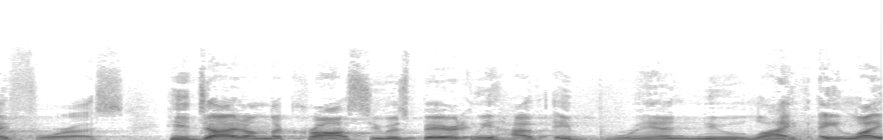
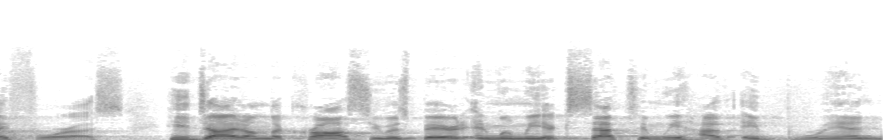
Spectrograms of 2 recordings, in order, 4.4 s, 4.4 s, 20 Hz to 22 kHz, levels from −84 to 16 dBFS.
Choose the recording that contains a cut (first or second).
first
